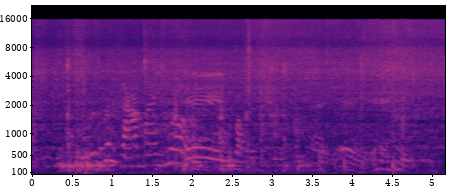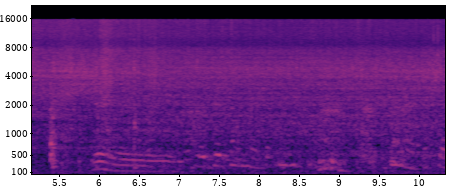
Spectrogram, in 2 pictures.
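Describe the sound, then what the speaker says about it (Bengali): Braised chicken and fried potatoes sizzle steadily in a pan while being stirred, with a constant frying hiss and a voice talking over it. "কষা মাংস আর আলু একসাথে মিক্সার করব।"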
